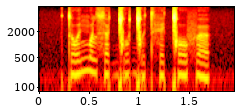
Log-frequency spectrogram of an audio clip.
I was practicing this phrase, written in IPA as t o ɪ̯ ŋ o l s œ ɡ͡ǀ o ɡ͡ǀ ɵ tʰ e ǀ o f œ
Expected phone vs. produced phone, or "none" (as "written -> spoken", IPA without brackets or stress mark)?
none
